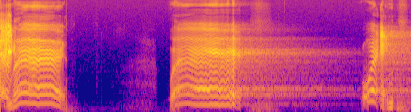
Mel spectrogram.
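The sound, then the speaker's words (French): A human voice imitates a ewe bleating while chewing grass, giving three loud, drawn-out, quavering cries with long pauses between them; the last cry is cut off. “La voix d'une brebis qui chique son herbe.”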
